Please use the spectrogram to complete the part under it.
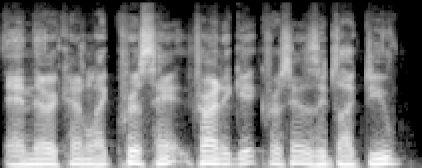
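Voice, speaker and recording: A man's voice: medium pitch, steady tone, fast, mellow, no room sound, studio quality. A man co-hosting a podcast in casual chat, rambling with many restarts and fillers. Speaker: podcast co-host.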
